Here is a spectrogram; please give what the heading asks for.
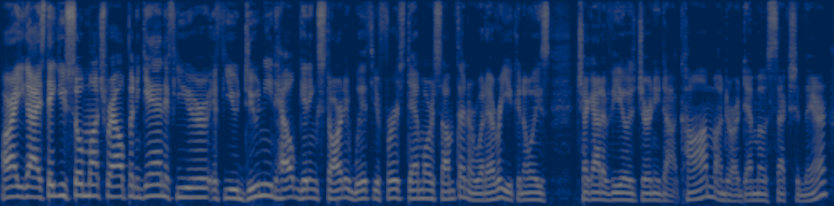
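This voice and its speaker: A man's voice: medium pitch, fairly quick, a bit bright, no room sound. Man coaching in a dry, close recording. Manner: conversational, emphatic, repeats points and checks in. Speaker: voice-over coach and video host. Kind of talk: informal instructional talk to viewers.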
